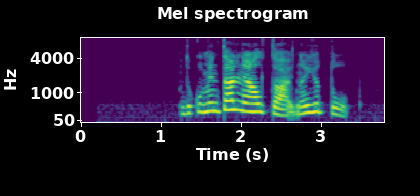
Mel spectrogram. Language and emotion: Russian, neutral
